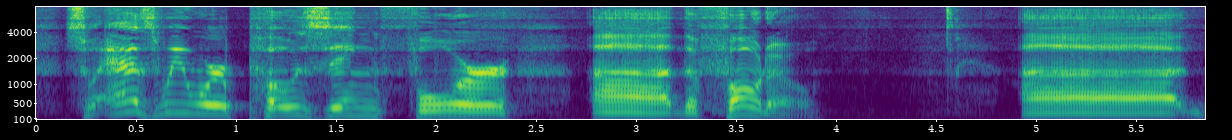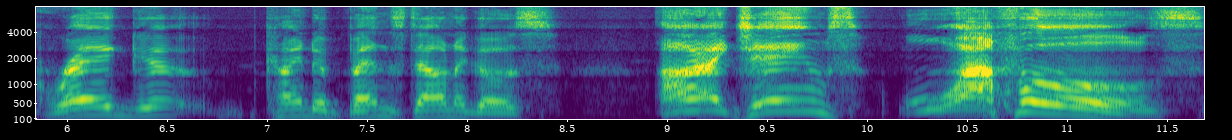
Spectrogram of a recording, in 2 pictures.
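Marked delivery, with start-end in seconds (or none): 9.0-11.7 very high, swooping, loud, bouncy cartoon voice. A man bending down while posing for a photo, Beast Boy voice. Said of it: "in his Beast Boy voice".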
